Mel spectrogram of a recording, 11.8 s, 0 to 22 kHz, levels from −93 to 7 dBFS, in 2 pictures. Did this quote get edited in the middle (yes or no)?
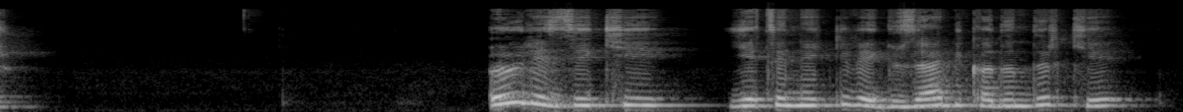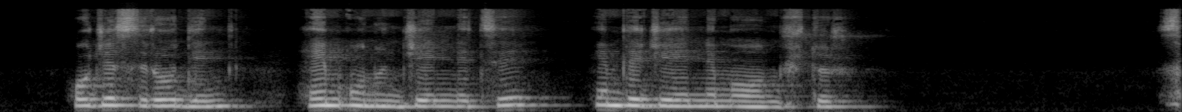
no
